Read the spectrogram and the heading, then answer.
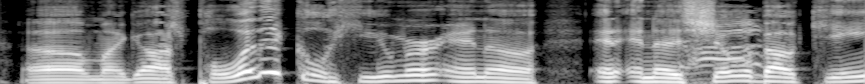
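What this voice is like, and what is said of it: Usual voice. Nothing is said of it.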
